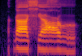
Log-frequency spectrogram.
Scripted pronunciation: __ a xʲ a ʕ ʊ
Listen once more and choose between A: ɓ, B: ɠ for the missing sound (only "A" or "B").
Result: B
